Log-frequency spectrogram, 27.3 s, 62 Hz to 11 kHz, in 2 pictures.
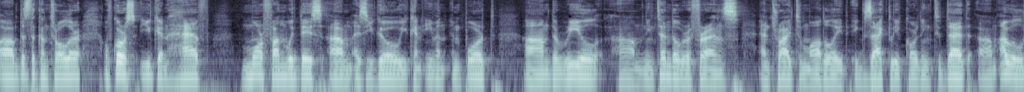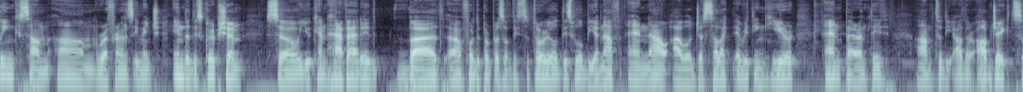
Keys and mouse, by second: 0.2 shift+middle drag, 22.4-23.0 drag.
